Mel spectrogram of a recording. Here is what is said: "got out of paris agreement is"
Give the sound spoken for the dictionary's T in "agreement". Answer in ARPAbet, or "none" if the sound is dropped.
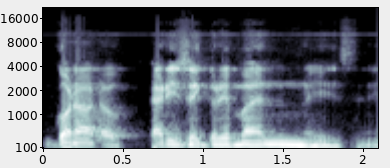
none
